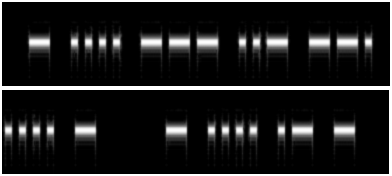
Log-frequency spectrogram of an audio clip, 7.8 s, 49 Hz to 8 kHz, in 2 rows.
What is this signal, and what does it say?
Morse code, heard as a keyed tone, about 17 wpm, 700 Hz. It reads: THOUGHT THAT
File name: Book One / 08-Chapter 8 - 17 WPM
